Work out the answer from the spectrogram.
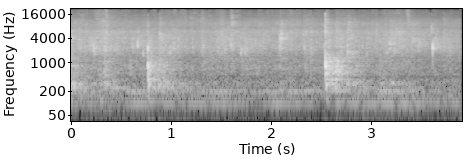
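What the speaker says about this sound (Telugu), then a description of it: "మనం ఆయిల్లో ఎగ్గుని ఇలా చాలాసేపు వేగనివ్వాలండి సిమ్లో పెట్టి" An egg fries in oil in a pan on a low flame while making egg fried rice, giving a soft, continuous sizzle broken by a few sharp pops and spatters.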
